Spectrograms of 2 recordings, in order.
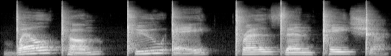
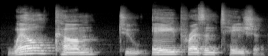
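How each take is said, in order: First: Very slow, syllable by syllable; clapped syllables. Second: Slow, measured recital of the line. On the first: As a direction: clap out each syllable slowly. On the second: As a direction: read the line slowly and evenly. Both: Shown as a demonstration. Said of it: "Let's clap it".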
